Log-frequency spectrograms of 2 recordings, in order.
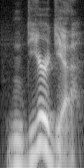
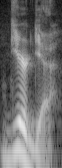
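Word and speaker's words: György: it I've been calling your G but it's deer Jia pronounced it's gy Oh with a new flat rgy like Georgie Georgie and says this pronounced deer dia yeah DUI er D yeah deer yeah yeah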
